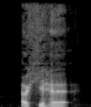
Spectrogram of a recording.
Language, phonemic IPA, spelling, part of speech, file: Navajo, /ʔɑ̀hɛ́hèːʔ/, ahéheeʼ, interjection, Nv-ahéheeʼ.ogg
- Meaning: thank you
